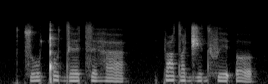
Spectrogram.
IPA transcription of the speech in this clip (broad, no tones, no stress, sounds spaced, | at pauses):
t͡s o ǃ o d ɛ t͡s ɛ ɦ a | p ɛ dˤ ɯ d͡ʒ e d f e ʔ ʌ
